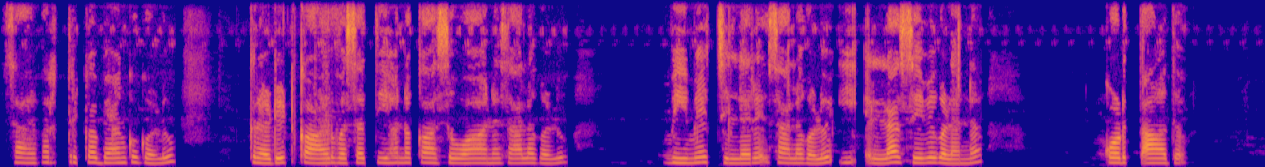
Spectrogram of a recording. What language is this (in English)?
Kannada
